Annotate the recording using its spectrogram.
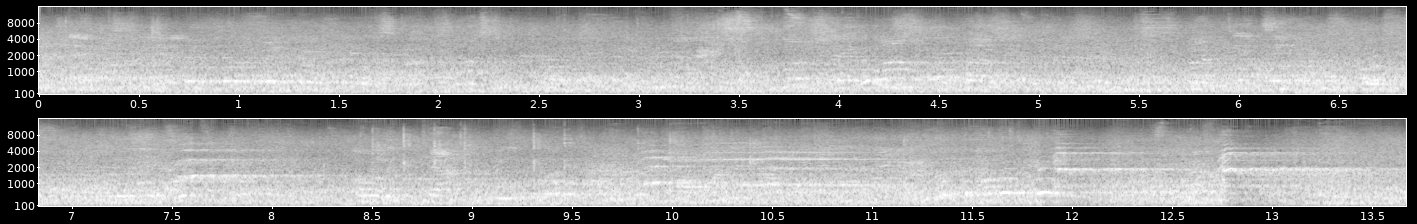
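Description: Many people chatter in a large echoing hall.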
